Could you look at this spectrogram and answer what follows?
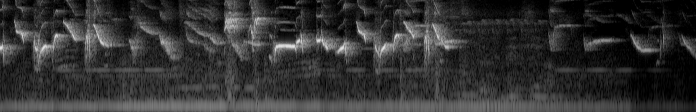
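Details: Oriental magpie-robin song, recorded with river flow and wild birds: rapid varied whistles and sharp downslurred notes in a dense burst, then a few sparse clear whistled phrases after a pause, with a steady low hum beneath.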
